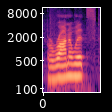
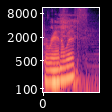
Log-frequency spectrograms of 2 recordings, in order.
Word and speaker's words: Baranowicz: Nope, Baranowitz. No, what does it rhyme with? Danowitz. Baranowitz. Yes, Baranowitz. I got it.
